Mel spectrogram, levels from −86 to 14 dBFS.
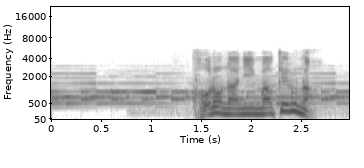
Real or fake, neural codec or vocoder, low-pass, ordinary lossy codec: real; none; 5.4 kHz; none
